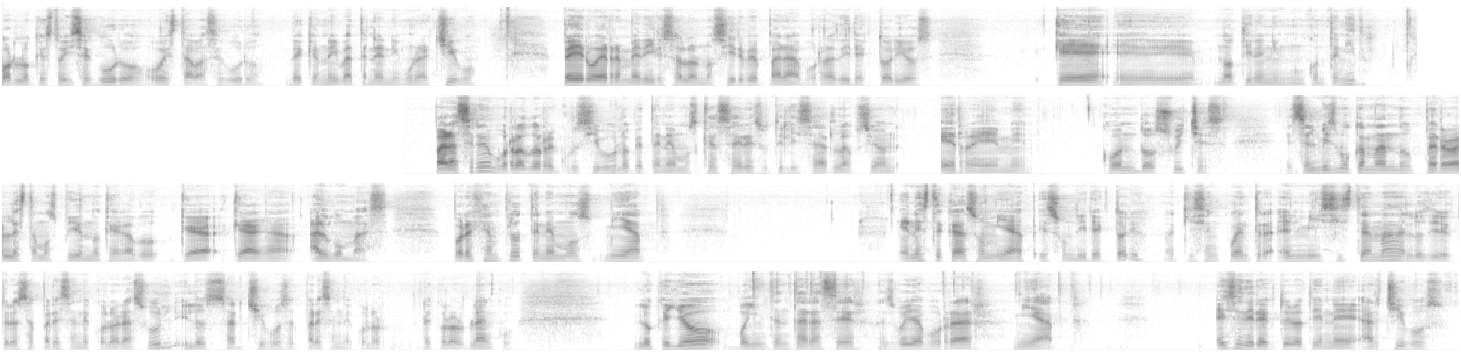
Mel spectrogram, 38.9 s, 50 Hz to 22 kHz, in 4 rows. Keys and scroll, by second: 34.0-37.0 typing, 38.4 Return.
